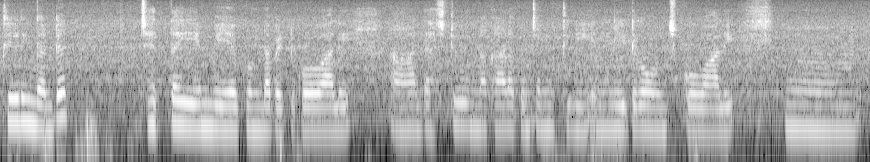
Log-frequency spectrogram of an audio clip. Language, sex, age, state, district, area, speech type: Telugu, female, 18-30, Andhra Pradesh, Srikakulam, urban, spontaneous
